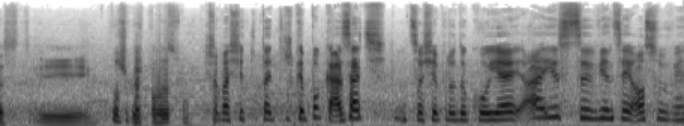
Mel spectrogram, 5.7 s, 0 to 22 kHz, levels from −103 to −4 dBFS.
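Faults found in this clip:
Robotic sound from repeated short buffers, 1.09 to 1.84 s. Rigid metallic buzz at 134 Hz. Likely jitter buffer underrun: playback loops the last fragment, about 7.5 ms, covering roughly half the audio and skipping the rest.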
